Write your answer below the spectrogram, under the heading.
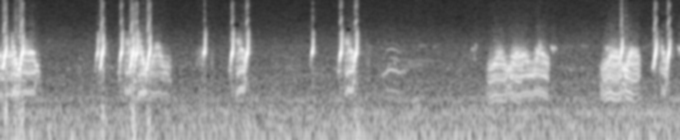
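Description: A quail gives sharp clicking notes and harsh, nasal raspy bursts, coming in uneven clusters over a faint background hiss.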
